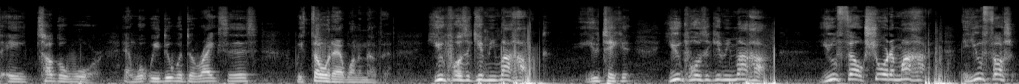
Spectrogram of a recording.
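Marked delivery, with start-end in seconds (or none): 4.3-5.5 mock demand, louder and higher; indignant quarrel voice, put on. Acted spousal quarrel over rights. 6.7-10.1 mock accusation, higher-pitched; indignant spouse, put on; accusing. Acted spousal quarrel over rights.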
